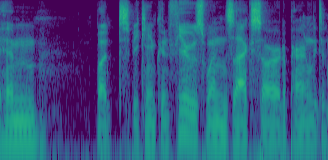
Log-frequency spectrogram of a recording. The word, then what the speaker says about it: Zaxzarrd: And after an entire Abbott and Costello routine of mistaken identities, it turns out that this is Zaxzarrd, spelled differently but pronounced the same, who is the brother of Zaxzarrd the deceased.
